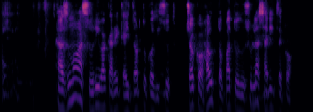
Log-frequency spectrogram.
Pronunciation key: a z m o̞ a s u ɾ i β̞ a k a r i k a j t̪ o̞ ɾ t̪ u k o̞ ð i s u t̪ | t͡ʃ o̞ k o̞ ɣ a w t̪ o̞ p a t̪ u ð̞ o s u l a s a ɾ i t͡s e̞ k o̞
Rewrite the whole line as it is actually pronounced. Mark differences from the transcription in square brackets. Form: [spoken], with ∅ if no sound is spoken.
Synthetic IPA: a z m o̞ a s u ɾ i β̞ a k a r i k a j t̪ o̞ ɾ t̪ u k o̞ ð i s u t̪ | t͡ʃ o̞ k o̞ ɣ a w t̪ o̞ p a t̪ u ð̞ [u] s u l a s a ɾ i t͡s e̞ k o̞

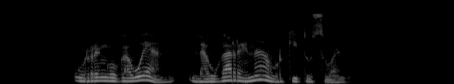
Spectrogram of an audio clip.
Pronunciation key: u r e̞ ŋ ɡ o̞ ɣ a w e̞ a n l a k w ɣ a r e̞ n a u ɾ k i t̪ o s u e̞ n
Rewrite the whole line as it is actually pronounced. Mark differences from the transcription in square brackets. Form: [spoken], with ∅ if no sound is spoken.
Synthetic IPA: u r e̞ ŋ ɡ o̞ ɣ a w e̞ a n l a [∅] w ɣ a r e̞ n a u ɾ k i t̪ [u] s u e̞ n

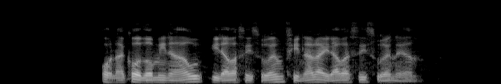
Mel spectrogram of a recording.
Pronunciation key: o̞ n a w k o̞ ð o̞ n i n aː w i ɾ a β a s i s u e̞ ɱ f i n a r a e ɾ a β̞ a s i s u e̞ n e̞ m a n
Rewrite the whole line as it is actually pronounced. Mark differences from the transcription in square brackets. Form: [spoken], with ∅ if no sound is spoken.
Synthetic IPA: o̞ n a [∅] k o̞ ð o̞ [m] i n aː w i ɾ a β a s i s u e̞ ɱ f i n a [l] a [i] ɾ a β̞ a s i s u e̞ n e̞ [∅] a n

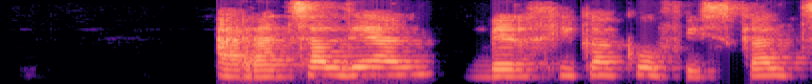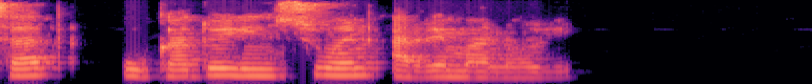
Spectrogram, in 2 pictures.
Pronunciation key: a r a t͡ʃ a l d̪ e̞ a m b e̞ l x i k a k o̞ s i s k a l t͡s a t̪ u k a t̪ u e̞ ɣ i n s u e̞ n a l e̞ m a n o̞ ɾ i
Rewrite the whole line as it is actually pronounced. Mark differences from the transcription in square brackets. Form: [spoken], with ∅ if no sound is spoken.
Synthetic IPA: a r a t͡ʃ a l d̪ e̞ a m b e̞ l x i k a k o̞ [f] i s k a l t͡s a t̪ u k a t̪ u e̞ ɣ i n s u e̞ n a [r] e̞ m a n o̞ ɾ i

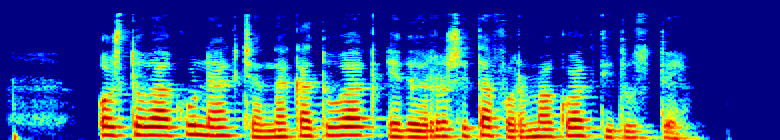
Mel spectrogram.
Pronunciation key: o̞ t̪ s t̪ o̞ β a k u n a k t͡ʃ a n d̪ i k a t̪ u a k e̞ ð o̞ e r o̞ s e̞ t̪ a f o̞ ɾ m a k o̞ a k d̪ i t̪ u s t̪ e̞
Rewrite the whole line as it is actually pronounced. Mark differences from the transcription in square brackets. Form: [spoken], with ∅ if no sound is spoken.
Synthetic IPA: o̞ [∅] s t̪ o̞ β a k u n a k t͡ʃ a n d̪ [a] k a t̪ u a k e̞ ð o̞ e r o̞ s e̞ t̪ a f o̞ ɾ m a k o̞ a k d̪ i t̪ u s t̪ e̞

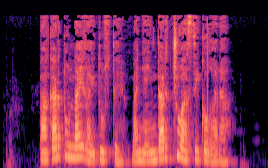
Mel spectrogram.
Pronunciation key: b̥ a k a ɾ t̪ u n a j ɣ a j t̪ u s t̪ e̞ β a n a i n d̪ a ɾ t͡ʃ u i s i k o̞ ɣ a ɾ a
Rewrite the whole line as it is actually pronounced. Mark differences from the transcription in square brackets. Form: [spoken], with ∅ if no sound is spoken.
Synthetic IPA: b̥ a k a ɾ t̪ u n a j ɣ a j t̪ u s t̪ e̞ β a [ɲ] a i n d̪ a ɾ t͡ʃ u [a] s i k o̞ ɣ a ɾ a

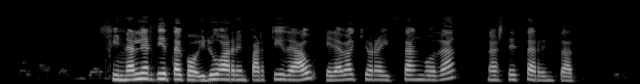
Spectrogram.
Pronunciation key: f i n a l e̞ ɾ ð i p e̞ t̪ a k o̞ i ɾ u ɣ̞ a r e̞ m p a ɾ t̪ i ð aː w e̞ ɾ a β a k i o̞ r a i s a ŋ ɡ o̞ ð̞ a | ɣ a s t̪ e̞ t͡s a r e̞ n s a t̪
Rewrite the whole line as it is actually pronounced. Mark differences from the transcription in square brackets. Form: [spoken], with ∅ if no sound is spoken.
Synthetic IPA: f i n a l e̞ ɾ ð i [∅] e̞ t̪ a k o̞ i ɾ u ɣ̞ a r e̞ m p a ɾ t̪ i ð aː w e̞ ɾ a β a k i o̞ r a i s a ŋ ɡ o̞ ð̞ a | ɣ a s t̪ e̞ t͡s a r e̞ n [t͡s] a t̪

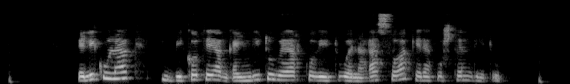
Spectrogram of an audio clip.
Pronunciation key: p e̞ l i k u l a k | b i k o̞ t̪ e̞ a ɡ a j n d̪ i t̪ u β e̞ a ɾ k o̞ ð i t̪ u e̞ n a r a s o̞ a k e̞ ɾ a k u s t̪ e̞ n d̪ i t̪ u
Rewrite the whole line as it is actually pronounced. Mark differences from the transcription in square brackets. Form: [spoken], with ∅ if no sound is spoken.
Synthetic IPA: p e̞ l i k u l a k | b i k o̞ t̪ e̞ a ɡ a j n d̪ i t̪ u β e̞ a ɾ k o̞ ð i t̪ u e̞ n a [ɾ] a s o̞ a k e̞ ɾ a k u s t̪ e̞ n d̪ i t̪ u

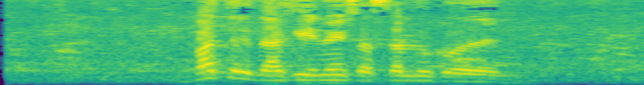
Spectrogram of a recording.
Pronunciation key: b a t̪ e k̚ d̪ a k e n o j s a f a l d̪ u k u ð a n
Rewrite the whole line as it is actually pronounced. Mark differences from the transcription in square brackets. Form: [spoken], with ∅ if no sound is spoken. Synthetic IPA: b a t̪ e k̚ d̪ a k [i] n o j s a [s] a l d̪ u k [o] ð [e] n

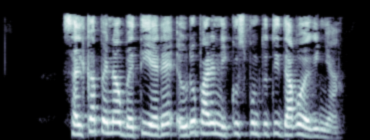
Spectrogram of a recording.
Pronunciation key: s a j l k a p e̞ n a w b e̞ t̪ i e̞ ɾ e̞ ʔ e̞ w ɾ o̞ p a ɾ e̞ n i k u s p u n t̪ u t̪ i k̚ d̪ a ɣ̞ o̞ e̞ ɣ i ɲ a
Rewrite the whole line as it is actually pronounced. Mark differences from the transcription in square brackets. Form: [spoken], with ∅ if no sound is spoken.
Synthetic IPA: s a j l k a p e̞ n a w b e̞ t̪ i e̞ ɾ e̞ ʔ e̞ w ɾ o̞ p a ɾ e̞ n i k u s p u n t̪ u t̪ i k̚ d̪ a ɣ̞ o̞ e̞ ɣ i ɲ a

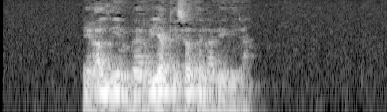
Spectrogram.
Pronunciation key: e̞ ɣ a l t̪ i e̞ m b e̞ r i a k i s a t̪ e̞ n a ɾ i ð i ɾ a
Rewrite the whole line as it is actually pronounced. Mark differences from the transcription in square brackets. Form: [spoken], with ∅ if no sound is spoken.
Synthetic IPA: e̞ ɣ a l [d̪] i e̞ m b e̞ r i a k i s a t̪ e̞ n a ɾ i ð i ɾ a

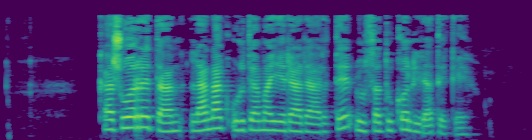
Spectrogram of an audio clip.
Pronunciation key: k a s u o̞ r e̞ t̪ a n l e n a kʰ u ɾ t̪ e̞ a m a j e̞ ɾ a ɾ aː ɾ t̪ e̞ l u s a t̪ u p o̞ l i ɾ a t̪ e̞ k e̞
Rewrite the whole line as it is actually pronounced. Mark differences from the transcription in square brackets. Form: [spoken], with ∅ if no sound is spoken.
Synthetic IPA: k a s u o̞ r e̞ t̪ a n l [a] n a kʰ u ɾ t̪ e̞ a m a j e̞ ɾ a ɾ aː ɾ t̪ e̞ l u s a t̪ u [k] o̞ l i ɾ a t̪ e̞ k e̞

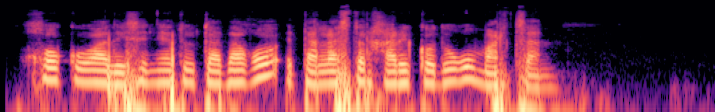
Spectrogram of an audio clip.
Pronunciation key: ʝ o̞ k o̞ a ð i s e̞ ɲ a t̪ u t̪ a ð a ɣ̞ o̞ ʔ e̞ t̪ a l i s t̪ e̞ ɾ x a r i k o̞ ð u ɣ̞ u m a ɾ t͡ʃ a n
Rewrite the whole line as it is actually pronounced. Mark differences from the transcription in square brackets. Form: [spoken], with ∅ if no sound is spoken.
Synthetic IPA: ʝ o̞ k o̞ a ð i s e̞ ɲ a t̪ u t̪ a ð a ɣ̞ o̞ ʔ e̞ t̪ a l [a] s t̪ e̞ ɾ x a r i k o̞ ð u ɣ̞ u m a ɾ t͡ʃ a n

